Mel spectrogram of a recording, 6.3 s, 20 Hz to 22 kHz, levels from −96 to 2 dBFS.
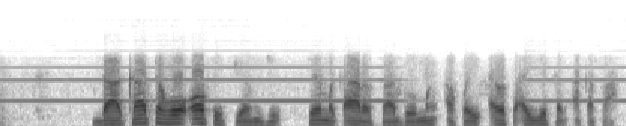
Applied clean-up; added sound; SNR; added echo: none; Wind instrument, woodwind instrument; 19 dB; none.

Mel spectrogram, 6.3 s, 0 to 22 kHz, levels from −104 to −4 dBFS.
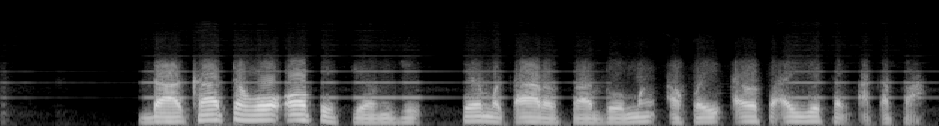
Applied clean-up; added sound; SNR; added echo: neural mask model RNNoise.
